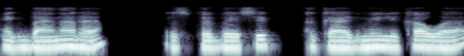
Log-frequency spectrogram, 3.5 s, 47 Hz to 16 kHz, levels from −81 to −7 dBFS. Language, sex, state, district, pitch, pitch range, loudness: Hindi, male, Chhattisgarh, Rajnandgaon, 120 Hz, 115-130 Hz, -15 LUFS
